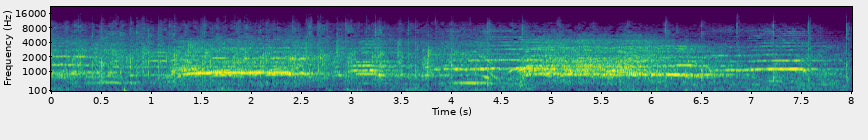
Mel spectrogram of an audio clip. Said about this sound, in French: Allez, applaudissez vos deux équipes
